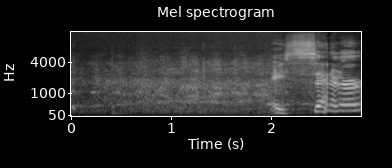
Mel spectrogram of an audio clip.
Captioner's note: audience laughing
